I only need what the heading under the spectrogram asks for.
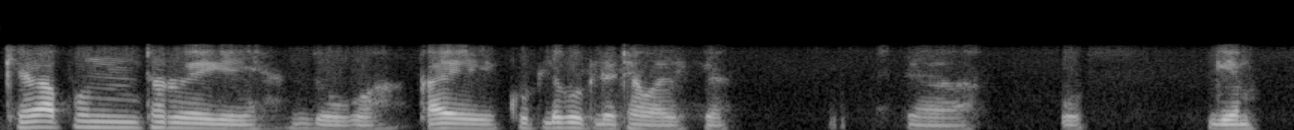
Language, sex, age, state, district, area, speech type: Marathi, male, 18-30, Maharashtra, Sangli, rural, conversation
